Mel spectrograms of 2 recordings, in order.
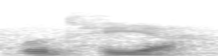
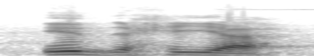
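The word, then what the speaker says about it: أضحية: Udhiyah ini bacanya bisa 4. Udhiyah. Hamzahnya di dhammah, ya-nya di takhfif. Udhiyah. Atau ya-nya di tasdid. Udhiyah. Atau hamzahnya di kasrah. Idhiyah, ya-nya takhfif. Bisa juga di tasdid. Idhiyah. Jadi udhiyah, udhiyah, idhiyah, idhiyah.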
